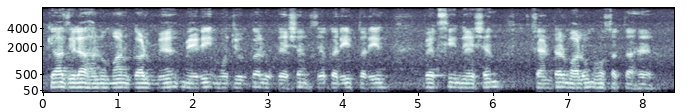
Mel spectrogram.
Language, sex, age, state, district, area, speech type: Urdu, male, 60+, Delhi, Central Delhi, urban, read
